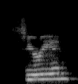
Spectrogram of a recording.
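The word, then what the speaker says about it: Sirian: Dane the Cesarean bout how do you pronounce that Syrian yeah yep he's from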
